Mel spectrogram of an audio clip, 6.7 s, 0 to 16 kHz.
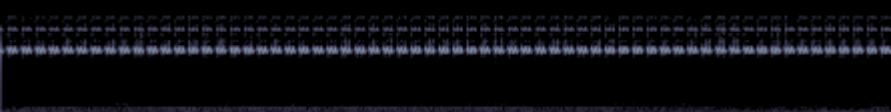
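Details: Continuous ringing trill of a long-tailed tree cricket, recorded in 2020 for Korea's National Institute of Biological Resources, with fast regular pulses on one bright high tone and no pause throughout.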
